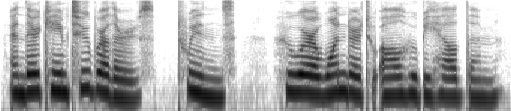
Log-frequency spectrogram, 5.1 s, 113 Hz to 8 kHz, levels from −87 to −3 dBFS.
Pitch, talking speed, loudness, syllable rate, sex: 215 Hz, 175 wpm, -16 LUFS, 4.7 syllables/s, female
